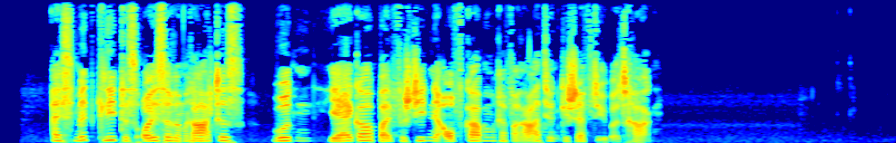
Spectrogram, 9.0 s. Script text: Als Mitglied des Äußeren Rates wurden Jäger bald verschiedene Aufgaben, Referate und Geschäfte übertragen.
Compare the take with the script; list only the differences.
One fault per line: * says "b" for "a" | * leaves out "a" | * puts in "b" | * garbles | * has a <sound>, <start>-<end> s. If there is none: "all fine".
all fine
